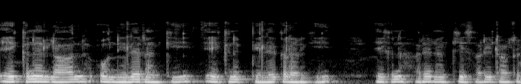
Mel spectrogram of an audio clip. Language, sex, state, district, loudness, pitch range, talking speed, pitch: Hindi, male, Chandigarh, Chandigarh, -15 LUFS, 115-125 Hz, 230 wpm, 120 Hz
